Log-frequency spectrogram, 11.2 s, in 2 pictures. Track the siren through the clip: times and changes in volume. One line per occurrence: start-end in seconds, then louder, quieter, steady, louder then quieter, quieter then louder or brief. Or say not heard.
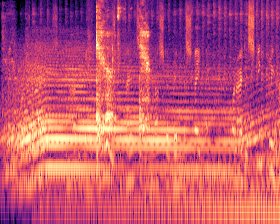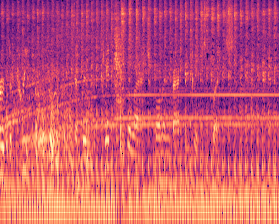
0.0-11.1 quieter.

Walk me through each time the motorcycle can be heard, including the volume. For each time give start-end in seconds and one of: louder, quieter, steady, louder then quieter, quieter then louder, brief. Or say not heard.
0.0-11.1 louder.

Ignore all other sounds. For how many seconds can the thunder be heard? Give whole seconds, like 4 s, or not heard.
2 s.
